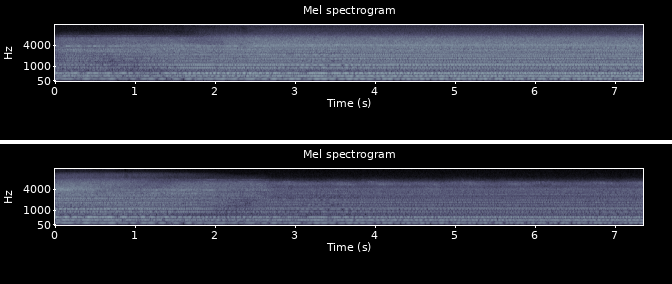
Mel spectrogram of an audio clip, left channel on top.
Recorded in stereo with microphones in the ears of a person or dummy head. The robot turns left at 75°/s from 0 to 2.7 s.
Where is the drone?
70° right; by 7.4 s 85° left.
